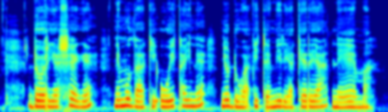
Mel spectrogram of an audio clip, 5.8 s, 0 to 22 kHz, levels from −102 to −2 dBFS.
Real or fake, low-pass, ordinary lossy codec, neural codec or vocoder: real; none; none; none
